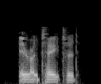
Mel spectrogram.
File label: "irritated", english; adjectives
